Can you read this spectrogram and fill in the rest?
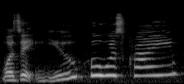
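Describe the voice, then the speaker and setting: A woman's voice: very high voice, wildly swooping pitch, slow, a little mellow, pitched above the performer's own voice, full character voice. A woman voicing a lonely, earnest young male beaver in a storybook, calling out in a plaintive, childlike way. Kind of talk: storybook character voice.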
